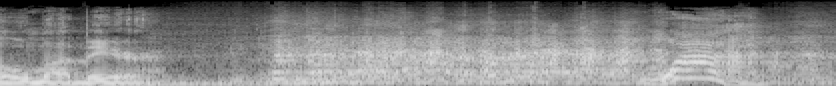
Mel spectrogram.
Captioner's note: audience laughing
